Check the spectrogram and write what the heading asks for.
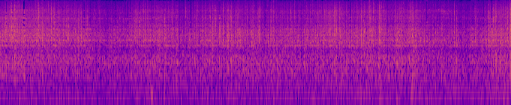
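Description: Steady rain falling on the RV's roof, heard from inside.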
